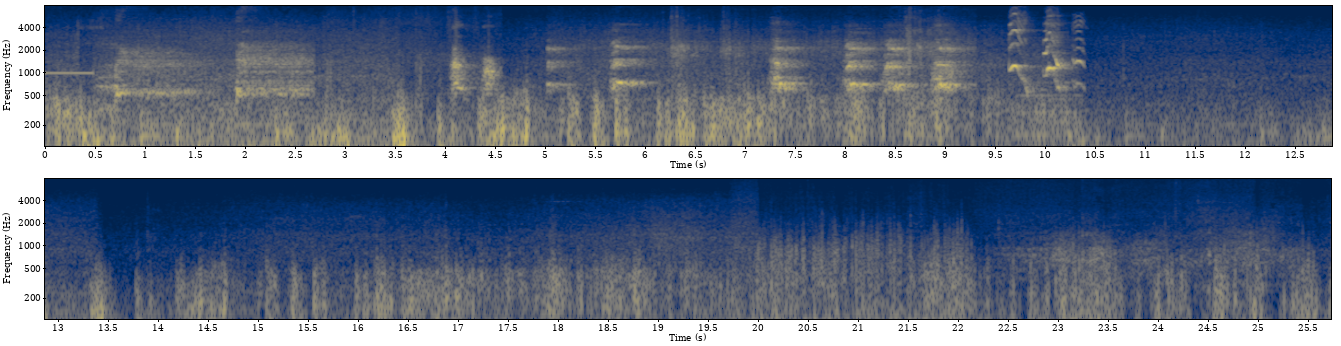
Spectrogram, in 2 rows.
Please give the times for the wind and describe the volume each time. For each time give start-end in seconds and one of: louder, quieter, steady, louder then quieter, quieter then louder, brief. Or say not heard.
0.0-25.7 quieter.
